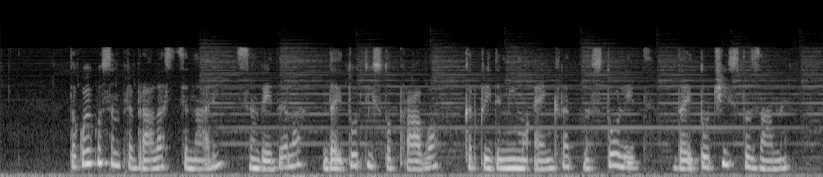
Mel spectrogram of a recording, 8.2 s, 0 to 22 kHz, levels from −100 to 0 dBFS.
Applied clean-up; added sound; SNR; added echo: none; Church bell; 17 dB; none.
